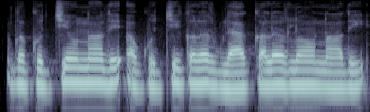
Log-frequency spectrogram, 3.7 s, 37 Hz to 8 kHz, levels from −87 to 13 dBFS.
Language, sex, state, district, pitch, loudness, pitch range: Telugu, male, Telangana, Mahabubabad, 140 Hz, -15 LUFS, 125-150 Hz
